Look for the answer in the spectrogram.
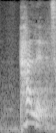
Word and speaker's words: palette: It's not palace. How do you say palette? – Palette. Yeah. Sorry.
